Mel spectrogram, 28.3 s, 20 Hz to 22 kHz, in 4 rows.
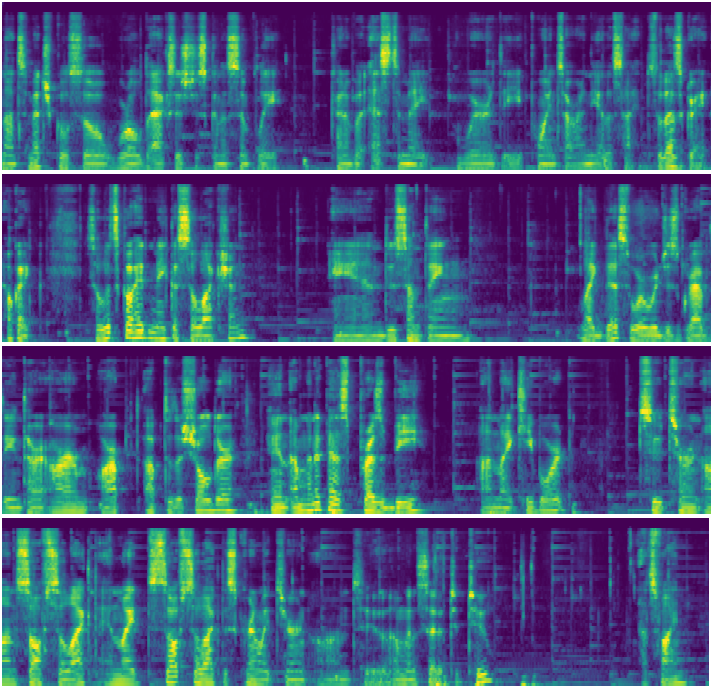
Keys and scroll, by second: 19.0 b, 25.5 2, 26.4 Return.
